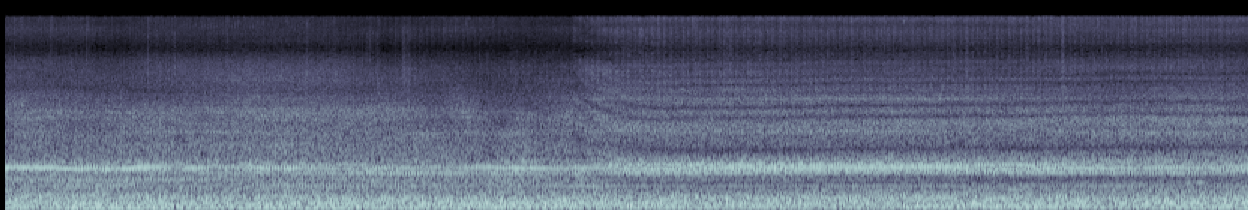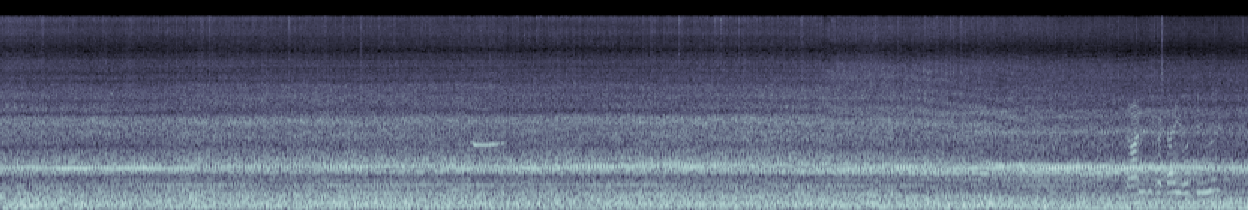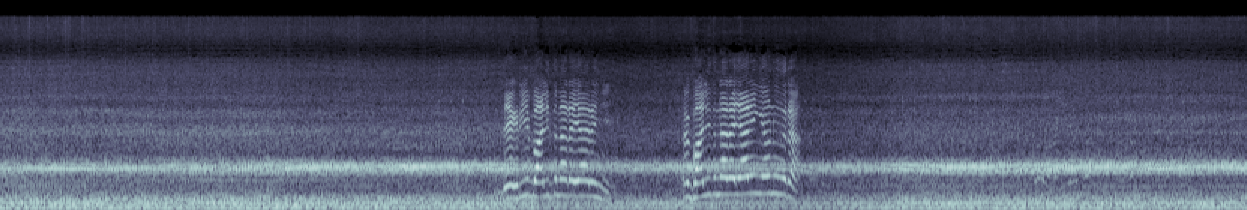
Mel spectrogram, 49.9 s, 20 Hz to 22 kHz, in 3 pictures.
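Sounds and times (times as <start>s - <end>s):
combine harvester running: 0.1s - 49.9s
machine whine: 0.1s - 49.9s.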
